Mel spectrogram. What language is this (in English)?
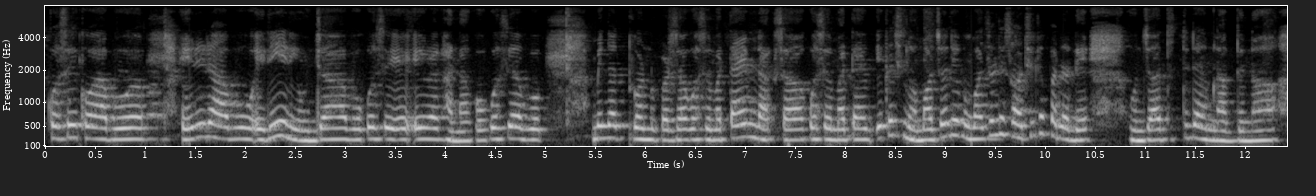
Nepali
